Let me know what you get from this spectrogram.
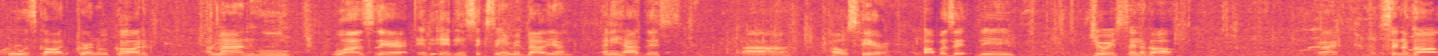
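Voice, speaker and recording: The speaker has a Barbadian accent and a fairly slow pace. Long, frequent pauses come through over noticeable background noise. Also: man, high pitch for a man. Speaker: folk historian and tour guide. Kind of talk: live walking-tour talk. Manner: lively storytelling.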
